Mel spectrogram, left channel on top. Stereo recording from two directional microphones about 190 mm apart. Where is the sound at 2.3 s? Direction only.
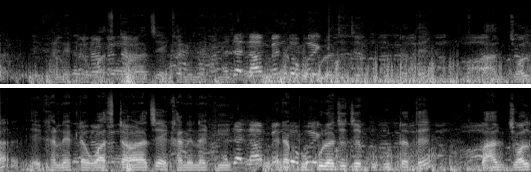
30° left (ahead or behind).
